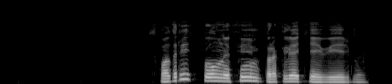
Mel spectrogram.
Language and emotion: Russian, neutral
